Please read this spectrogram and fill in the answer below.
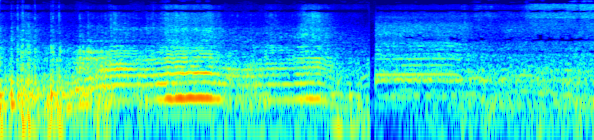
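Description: A World Rally Car's turbocharged four-cylinder engine revs hard through gear changes as the car speeds away, its pitch rising and falling. The sound cuts off abruptly about three seconds in, and a second rally car's engine is then heard faintly, growing louder as it approaches.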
